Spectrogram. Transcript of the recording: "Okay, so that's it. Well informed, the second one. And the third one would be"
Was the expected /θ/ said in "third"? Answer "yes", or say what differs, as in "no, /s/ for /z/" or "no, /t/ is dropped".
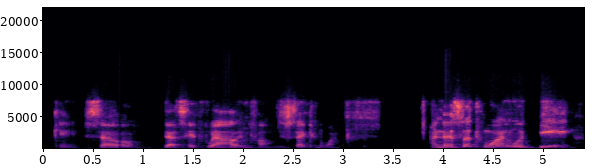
no, /s/ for /θ/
